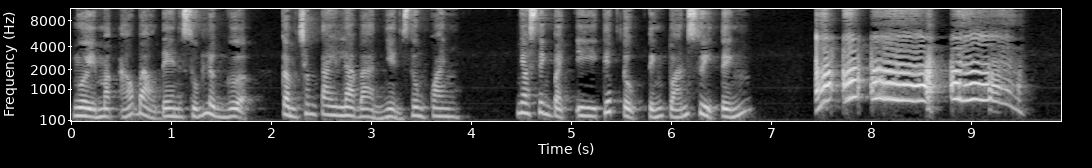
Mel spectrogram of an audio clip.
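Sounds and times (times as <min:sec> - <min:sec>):
speech: 0:00.0 - 0:06.9
rooster crowing hoarsely and off-key: 0:07.5 - 0:09.6.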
